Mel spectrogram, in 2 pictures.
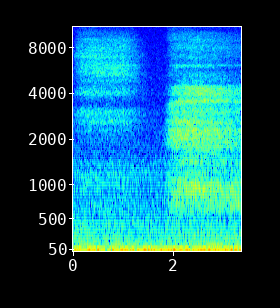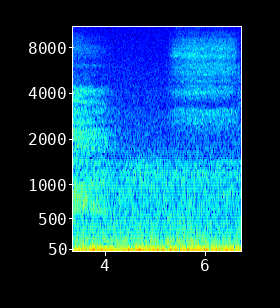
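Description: Slow, deep breaths during a yoga flow, each long inhale or exhale heard as a soft, airy hiss, close and quiet, about three breath phases alone with no talk.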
